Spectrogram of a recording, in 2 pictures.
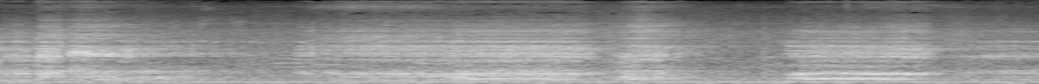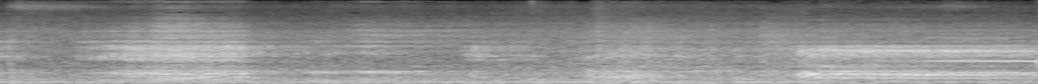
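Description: Animatronic werewolf Halloween prop playing recorded growls and snarls through its small speaker, in about five separate bursts.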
